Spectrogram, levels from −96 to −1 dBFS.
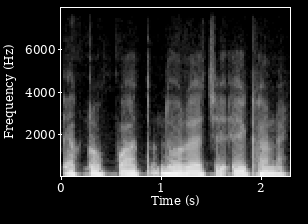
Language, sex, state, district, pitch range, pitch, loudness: Bengali, male, West Bengal, Malda, 140-145 Hz, 145 Hz, -13 LUFS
